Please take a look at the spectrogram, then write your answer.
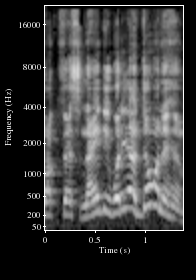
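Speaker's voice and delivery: high, loud, shocked and stunned outburst. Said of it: "he's just like".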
